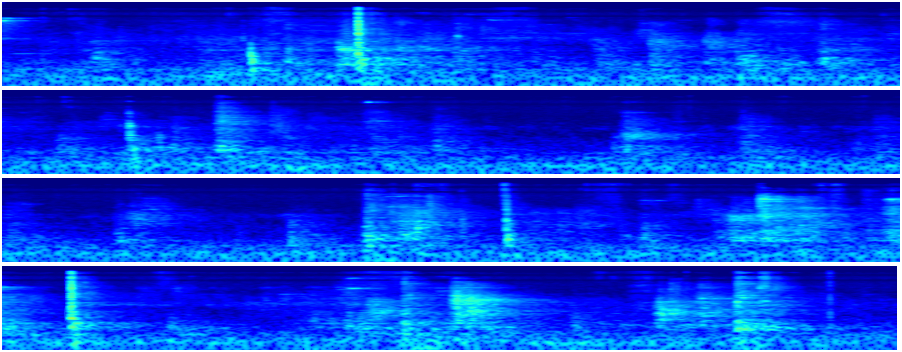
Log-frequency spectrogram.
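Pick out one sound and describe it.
Chess pieces clack sharply on a board.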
